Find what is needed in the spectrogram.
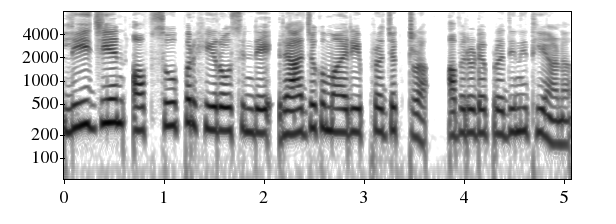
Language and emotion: Malayalam, neutral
